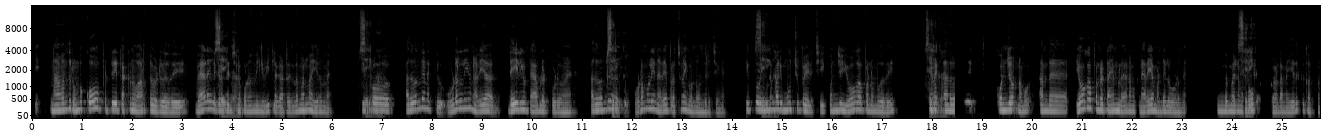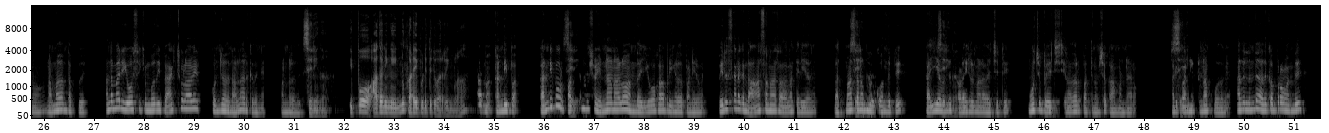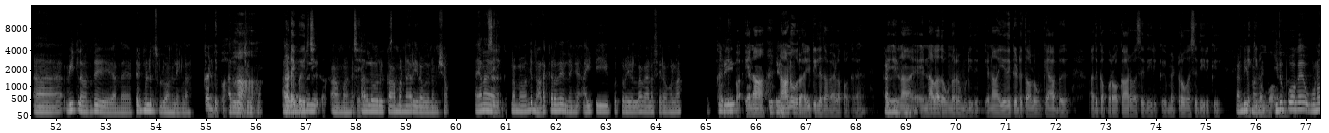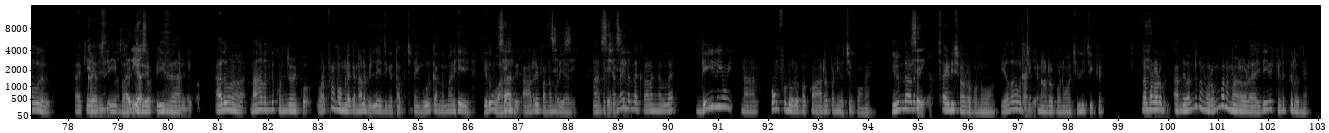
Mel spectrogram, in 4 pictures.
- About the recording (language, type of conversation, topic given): Tamil, podcast, காலையில் கிடைக்கும் ஒரு மணி நேரத்தை நீங்கள் எப்படிப் பயனுள்ளதாகச் செலவிடுவீர்கள்?
- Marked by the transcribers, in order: in English: "டென்ஷன"; in English: "டெய்லியும் டேப்லெட்"; tsk; in English: "ஆக்சுவலாவே"; drawn out: "அ"; in English: "ட்ரெடில்ன்னு"; "ட்ரெட்மில்னு" said as "ட்ரெடில்ன்னு"; in English: "கேப்ஹு"; in English: "மெட்ரோ"; in English: "KFC, பர்கரு, பீஸ்ஸா"; laughing while speaking: "பர்கரு"; in English: "ஒர்க் ஃப்ரம் ஹோம்ல"; laughing while speaking: "அந்த மாரி"; in English: "ஆடரே"; in English: "ஹோம் ஃபுட்"; in English: "ஆர்டர்"; in English: "சைட் டிஷ் ஆர்டர்"; in English: "சிக்கன் ஆர்டர்"; in English: "சில்லி சிக்கன்"; tsk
